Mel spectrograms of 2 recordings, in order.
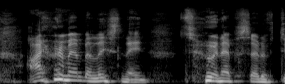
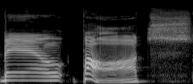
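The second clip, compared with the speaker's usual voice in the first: put-on cyborg voice, higher; 6 semitones higher than usual. Imitating a character from the episode being discussed: classic Cyberman voice. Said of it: "I love the classic Cyberman voice".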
